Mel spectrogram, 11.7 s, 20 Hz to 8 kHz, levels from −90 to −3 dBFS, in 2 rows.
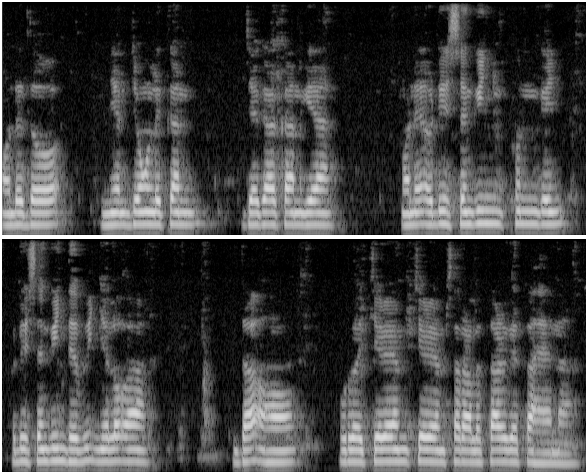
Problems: background sounds at intervals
